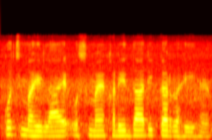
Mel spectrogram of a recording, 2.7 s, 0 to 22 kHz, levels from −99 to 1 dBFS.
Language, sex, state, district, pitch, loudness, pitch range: Hindi, male, Uttar Pradesh, Muzaffarnagar, 145 Hz, -21 LUFS, 140-155 Hz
